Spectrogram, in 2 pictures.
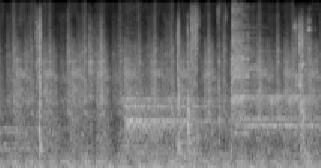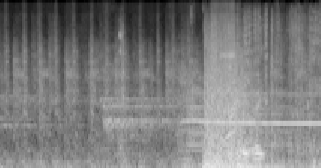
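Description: Generator being repaired in Dead by Daylight, a continuous clattering, ratcheting mechanical churn with tonal hums, swelling into a loud burst near the end, while someone talks over it.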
